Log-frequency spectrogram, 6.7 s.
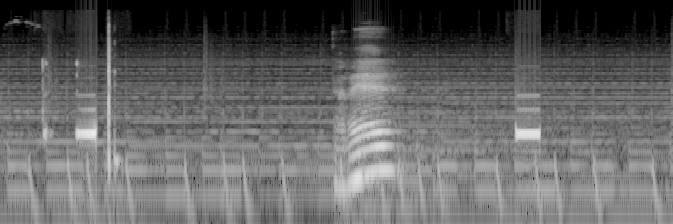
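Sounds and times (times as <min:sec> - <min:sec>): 
phone call ringing: 0:00.8 - 0:01.1, 0:05.2 - 0:05.4
speech: 0:03.5 - 0:04.1.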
